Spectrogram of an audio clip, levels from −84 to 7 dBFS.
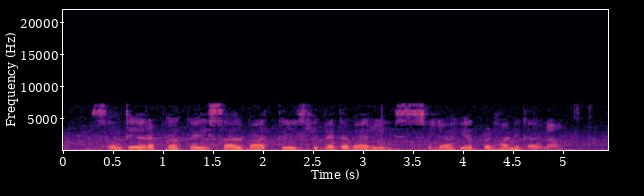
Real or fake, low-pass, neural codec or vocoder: fake; 7.2 kHz; vocoder, 22.05 kHz, 80 mel bands, Vocos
